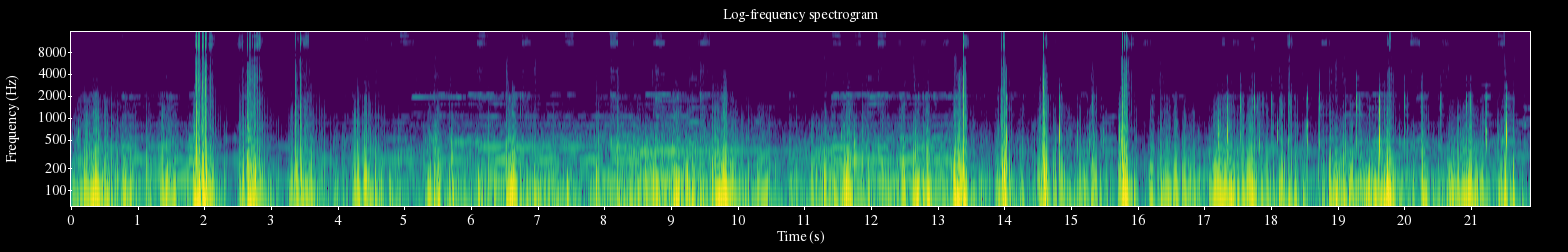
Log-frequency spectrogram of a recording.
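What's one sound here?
Wind and road noise rumble against the car.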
